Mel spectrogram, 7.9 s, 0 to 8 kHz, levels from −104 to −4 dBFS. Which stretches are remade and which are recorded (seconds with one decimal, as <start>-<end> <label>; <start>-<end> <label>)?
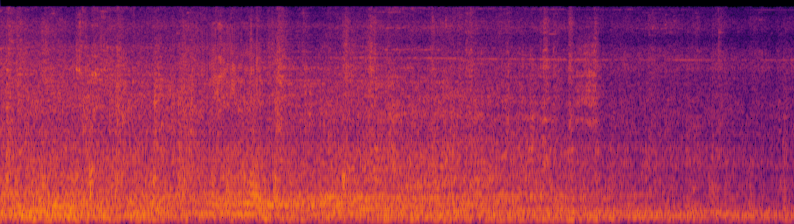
0.0-2.0 recorded; 2.0-2.6 remade; 2.6-7.9 recorded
